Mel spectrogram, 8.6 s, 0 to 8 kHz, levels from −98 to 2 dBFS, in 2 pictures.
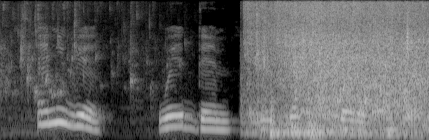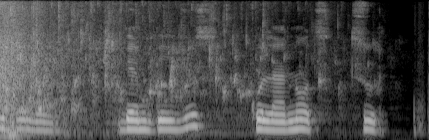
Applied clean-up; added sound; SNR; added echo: none; Bathtub (filling or washing); -4 dB; none.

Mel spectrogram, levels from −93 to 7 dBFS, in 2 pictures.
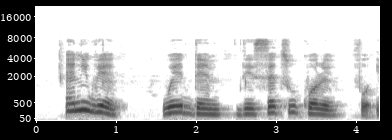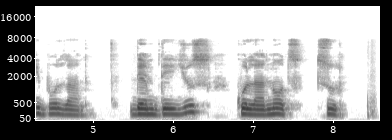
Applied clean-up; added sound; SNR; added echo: none; none; none; none.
